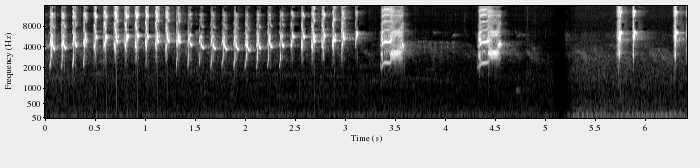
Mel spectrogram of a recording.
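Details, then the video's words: Long-tailed shrike in full, active song rich in mimicked phrases, used as a lure to set other shrikes singing: a fast run of about twenty-five high, clipped notes, then a few short harsh bursts separated by pauses. "burung cendet gacor ISIAN AMPUH untuk PANCINGAN CENDET AGAR BUNYI bikin BURUNG PENTET GACOR SEKETIKA"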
